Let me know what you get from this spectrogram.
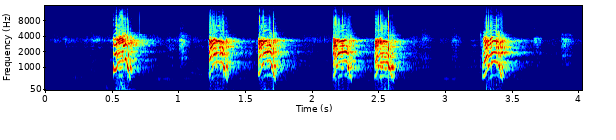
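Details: Hurley, an English Cocker Spaniel, excitedly chasing Christmas balloons, gives six sharp, bright barks in about four seconds, unevenly spaced with a double bark in the middle and short pauses between bursts.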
